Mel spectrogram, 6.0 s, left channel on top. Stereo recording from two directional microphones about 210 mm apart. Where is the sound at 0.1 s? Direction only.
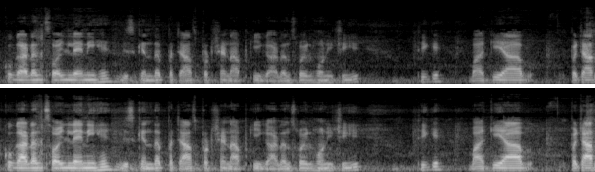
25° right (ahead or behind).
